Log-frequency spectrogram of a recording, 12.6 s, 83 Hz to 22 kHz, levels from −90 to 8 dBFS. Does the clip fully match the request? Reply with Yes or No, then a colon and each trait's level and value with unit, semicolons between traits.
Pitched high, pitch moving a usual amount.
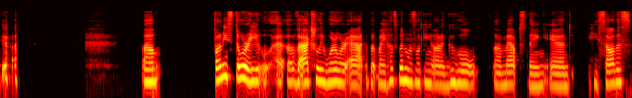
Yes: high, 200 Hz; average, 3.3 semitones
